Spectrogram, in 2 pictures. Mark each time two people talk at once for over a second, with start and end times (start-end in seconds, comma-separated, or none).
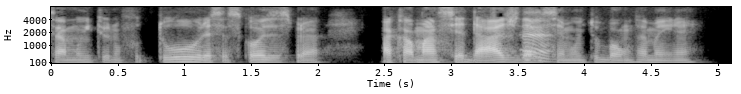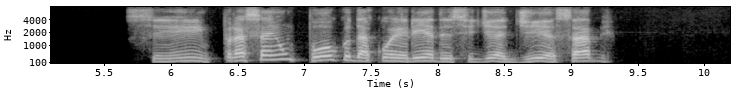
none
